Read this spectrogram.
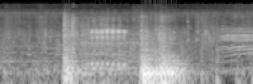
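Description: Heavy wooden barn doors creak and bang open.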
